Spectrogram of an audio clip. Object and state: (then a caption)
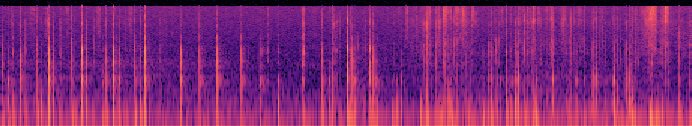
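Small pumpkin. Fingernails tap and scratch the ribbed rind of a small, solid orange mini pumpkin held up to the microphone. Quick, dull, low-pitched taps fall in an uneven stream and die away almost instantly. Soft, brighter scratching over the ridges builds in the second half.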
